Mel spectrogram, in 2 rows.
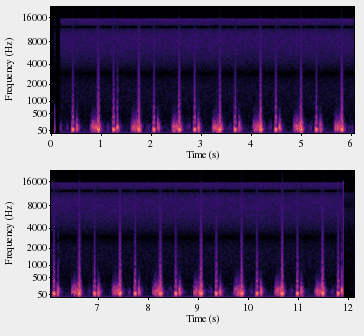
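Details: Sound-enhanced teaching recording, with actual loudness possibly slightly lower. Regular heartbeat near 74 a minute with a low rumbling murmur between beats: mitral stenosis murmur.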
